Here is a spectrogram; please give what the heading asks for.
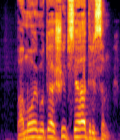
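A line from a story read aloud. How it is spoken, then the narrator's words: Deep female voice. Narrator (Russian): пробасила дама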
